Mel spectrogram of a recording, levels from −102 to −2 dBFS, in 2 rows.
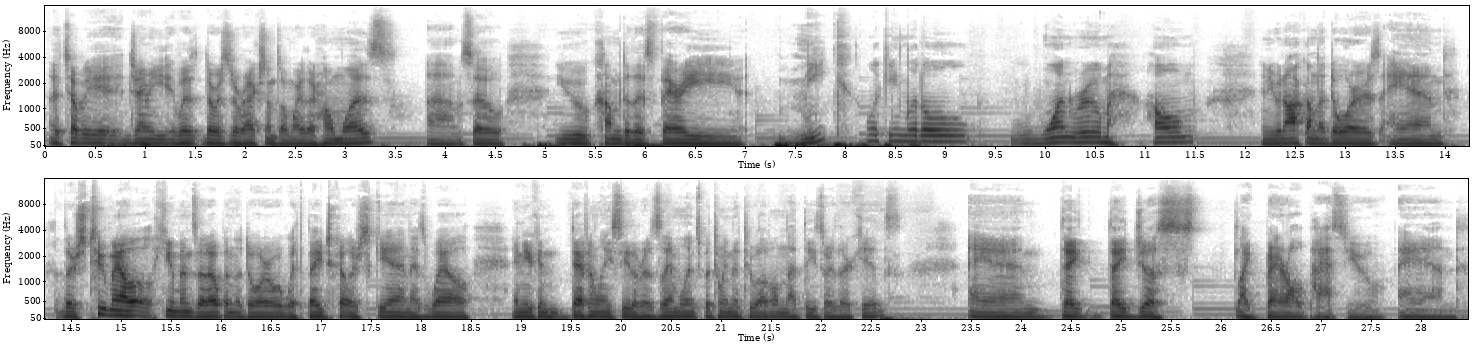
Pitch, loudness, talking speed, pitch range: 100 Hz, -25 LUFS, 150 wpm, 95-110 Hz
